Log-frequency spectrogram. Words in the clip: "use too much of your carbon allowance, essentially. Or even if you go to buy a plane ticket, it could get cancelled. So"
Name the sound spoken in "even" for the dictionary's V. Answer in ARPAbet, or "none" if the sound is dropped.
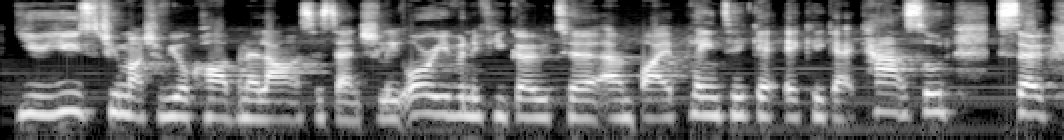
V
